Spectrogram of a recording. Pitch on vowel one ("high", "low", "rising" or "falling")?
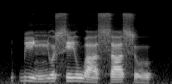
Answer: falling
